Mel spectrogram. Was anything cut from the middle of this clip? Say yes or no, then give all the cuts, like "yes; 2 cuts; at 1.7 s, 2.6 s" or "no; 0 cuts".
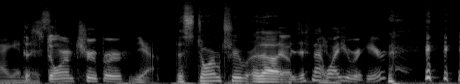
yes; 2 cuts; at 1.6 s, 2.9 s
